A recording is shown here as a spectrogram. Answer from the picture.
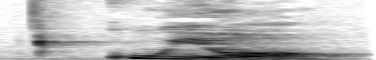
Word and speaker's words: couillon: Couillon. You pronounce it well. Yay! Your pronunciations are great.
